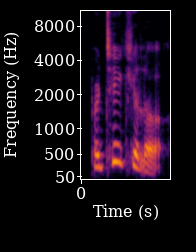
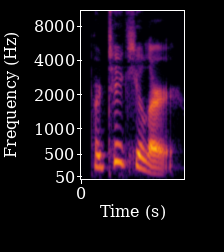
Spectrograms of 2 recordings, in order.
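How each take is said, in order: First: The R after the final vowel is silent. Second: The R after the final vowel is pronounced. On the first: "in the non-rhotic accent" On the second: "In rhotic accent"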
